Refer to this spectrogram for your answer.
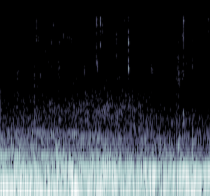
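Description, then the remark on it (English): A car's engine rumbles steadily from inside the vehicle, a deep continuous drone with faint road noise and a few small clicks over it, no one talking. “Because I'm going to park this car”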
